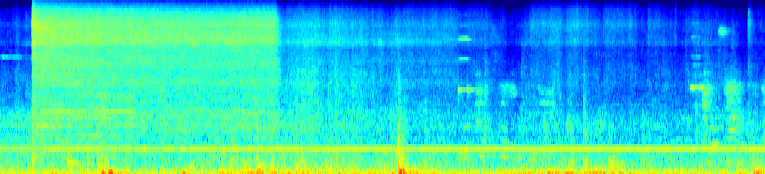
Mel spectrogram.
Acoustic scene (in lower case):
bus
